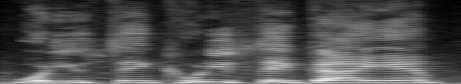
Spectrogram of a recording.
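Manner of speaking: high, indignant mock yell at a friend; retold angry yelling. Guy yelling at his friend over a burger request, high indignant mock yell. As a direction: throw the question back, offended and rising high. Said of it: "he started yelling at him".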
